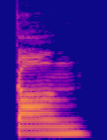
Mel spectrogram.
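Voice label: "gang", Chinese; Nihao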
